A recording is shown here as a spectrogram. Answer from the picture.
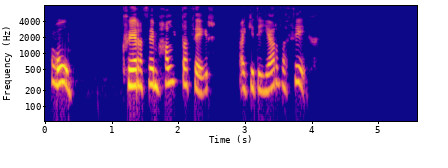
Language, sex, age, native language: Icelandic, female, 40-49, Icelandic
